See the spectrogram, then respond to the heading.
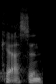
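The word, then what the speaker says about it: Casten: you I now recognize Mr Karsten of Illinois for five minutes sorry oh Mr Kasson I'm sorry I just no I just threw in a couple extra syllables uh someone from Illinois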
